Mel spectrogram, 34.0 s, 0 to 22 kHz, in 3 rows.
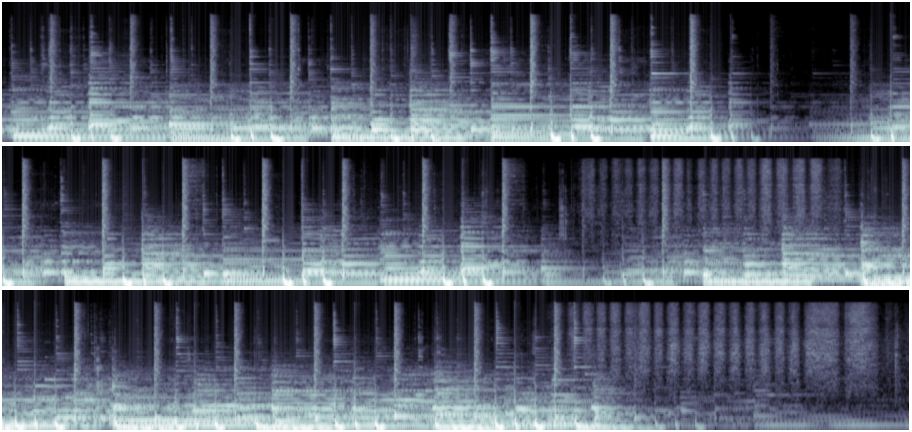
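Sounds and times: background music with guitar: 0.0s - 34.0s
sponge scrubbing floor grout: 18.4s - 22.1s, 29.6s - 34.0s.

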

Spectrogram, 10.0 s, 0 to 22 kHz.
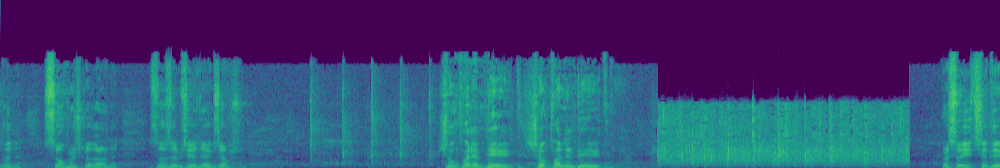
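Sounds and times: audience applauding: 6.6s - 9.1s.

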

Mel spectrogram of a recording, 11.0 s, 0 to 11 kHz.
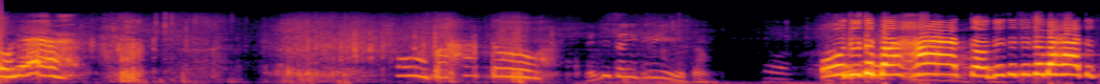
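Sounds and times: rustling through undergrowth: 0.9s - 6.6s.

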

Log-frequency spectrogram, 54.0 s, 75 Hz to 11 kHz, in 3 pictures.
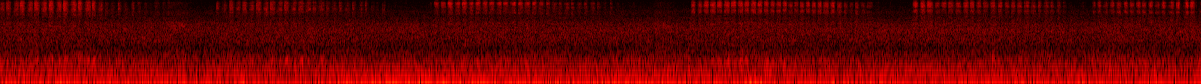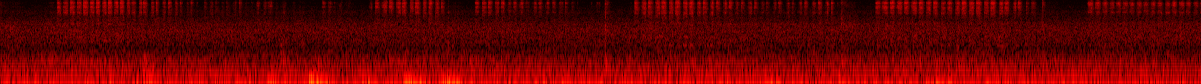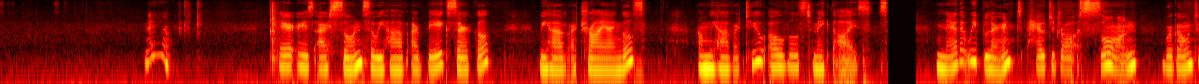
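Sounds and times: marker scratching on paper: 0.0s - 2.2s, 3.2s - 5.8s, 6.5s - 9.2s, 10.4s - 13.1s, 13.7s - 18.0s, 18.8s - 26.7s, 27.5s - 33.6s, 34.3s - 37.1s.

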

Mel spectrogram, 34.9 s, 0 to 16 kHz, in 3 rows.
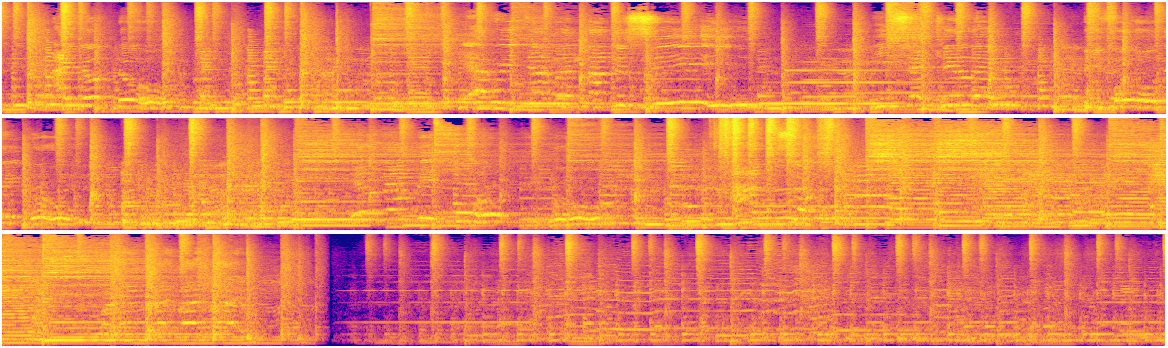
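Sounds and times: live blues band playing: 0.0s - 34.9s.

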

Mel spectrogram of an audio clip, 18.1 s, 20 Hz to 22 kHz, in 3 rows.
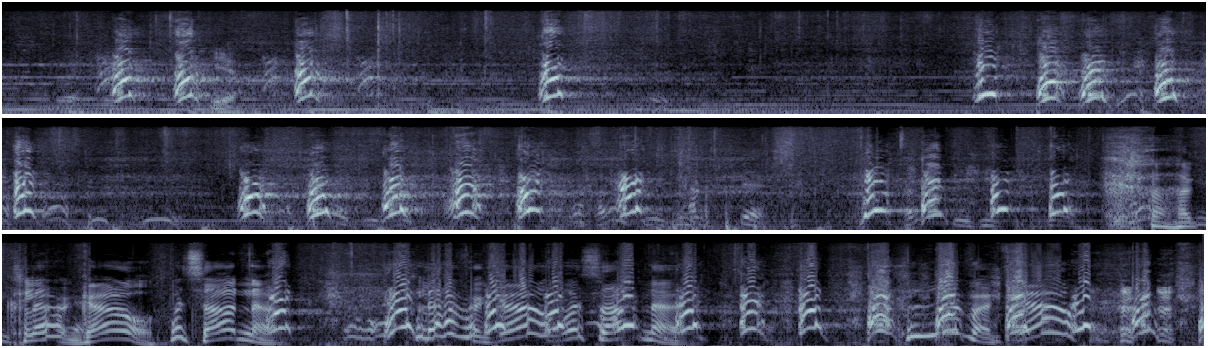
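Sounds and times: dog barking in high yaps: 0.5s - 2.0s, 2.7s - 3.1s, 4.9s - 6.4s, 7.2s - 9.3s, 10.3s - 11.5s, 13.4s - 17.9s.

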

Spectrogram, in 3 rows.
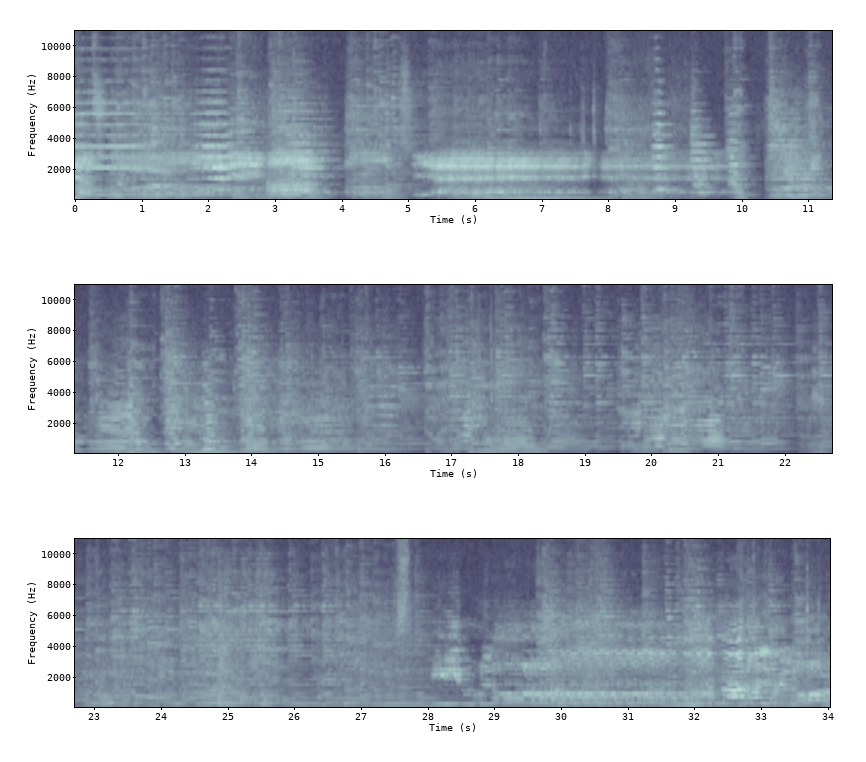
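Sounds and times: harpsichord: 0.0s - 28.4s
cello: 0.0s - 34.0s
plucked lute: 0.0s - 34.0s
violins: 0.0s - 34.0s.

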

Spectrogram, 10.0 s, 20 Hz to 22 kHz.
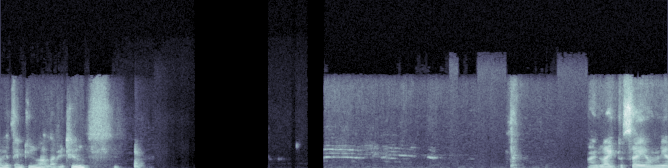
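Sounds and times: high wavering cry: 4.9s - 6.9s
microphone hiss: 4.9s - 10.0s.

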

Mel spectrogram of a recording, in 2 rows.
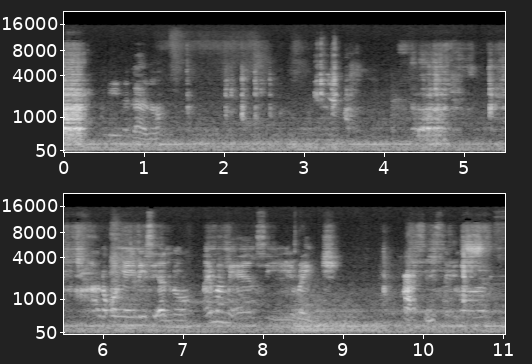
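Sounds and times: woman speaking: 0.0s - 1.4s, 5.7s - 9.0s, 9.8s - 11.0s
steady low hum: 0.0s - 11.0s.

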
